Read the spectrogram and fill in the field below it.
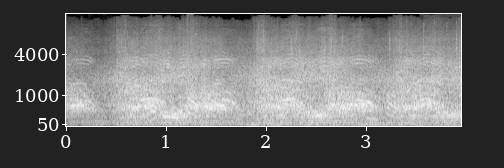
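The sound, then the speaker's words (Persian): Thousands of people gathered in the main streets of Barcelona, Spain, alongside the Spanish prime minister and king, chant the slogan "We are not afraid" in unison, rising and falling in steady rhythmic waves, with a dense wash of clapping and voices throughout. “هزاران نفر در خیابان‌های اصلی بارسلون گرد هم آمدند و در کنار نخست وزیر و پادشاه اسپانیا یک دقیقه سکوت کردند و سپس با دست زدن فریاد کشیدند که ما نمی ترسیم.”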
